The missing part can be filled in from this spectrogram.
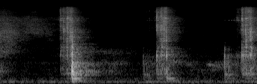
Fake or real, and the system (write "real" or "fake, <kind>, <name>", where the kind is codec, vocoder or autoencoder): fake, vocoder, BigVGAN v2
